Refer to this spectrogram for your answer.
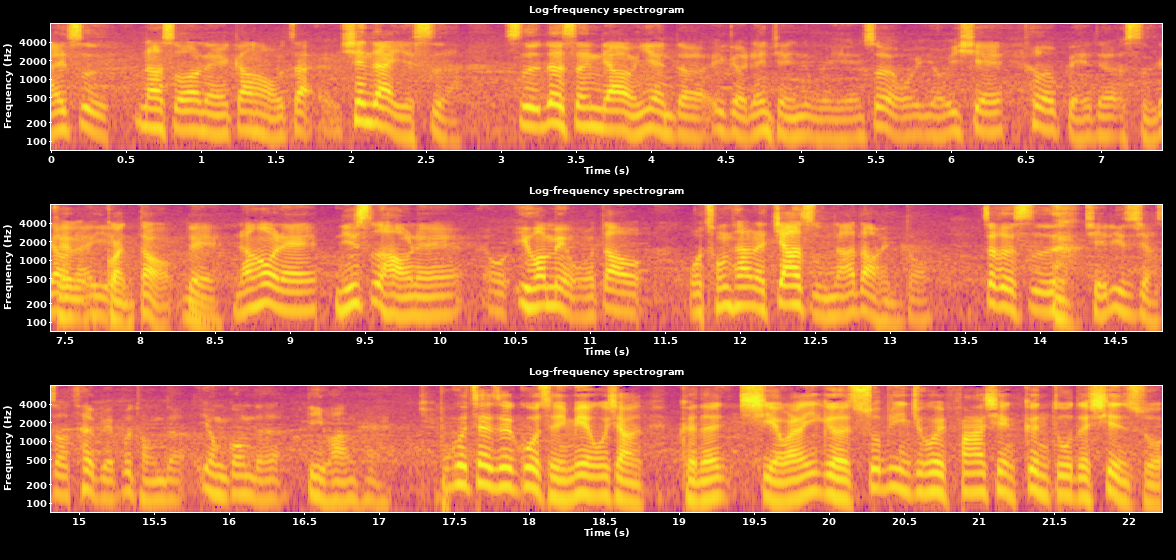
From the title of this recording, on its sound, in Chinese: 世貿中心現場報導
